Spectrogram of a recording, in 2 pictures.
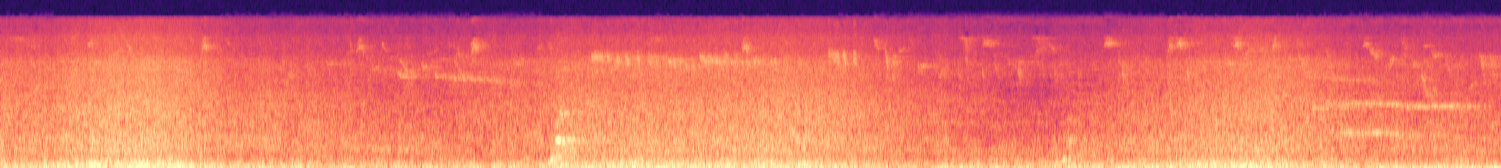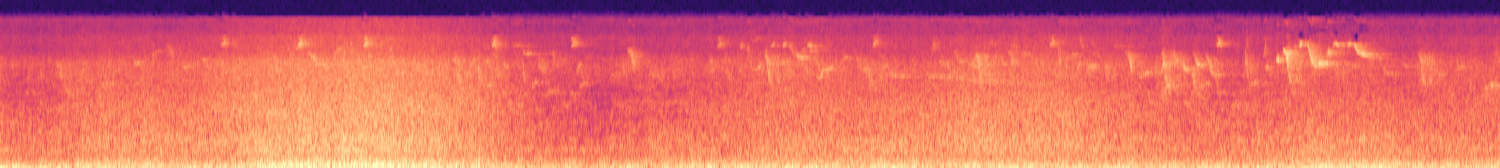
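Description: Low background ambience with a hiss that swells and fades several times, and faint, scattered high bird chirps.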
